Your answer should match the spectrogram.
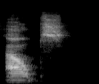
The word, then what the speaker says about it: OUPES: I just got a new Oops, O-U-P-E-S. It's actually pronounced Alps, but the way it's spelled is like Oops.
